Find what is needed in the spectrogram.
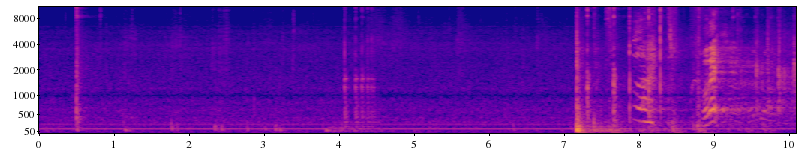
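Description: Table tennis ball clicking lightly a few times over a steady arena hum, then about seven seconds in a sudden loud hit followed by shouting voices as a point ends.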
